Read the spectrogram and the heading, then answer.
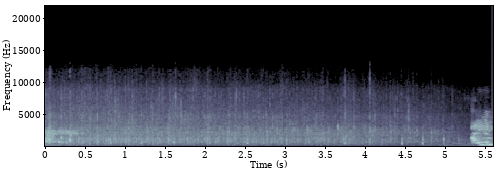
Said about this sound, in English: How amazing are these graduates? Give yourselves a huge, huge welcome applause.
